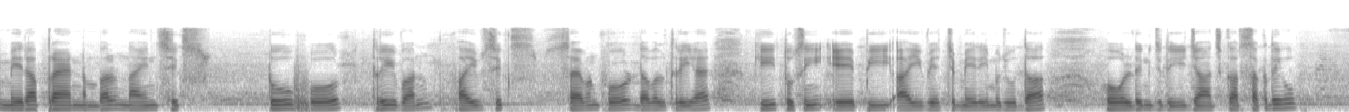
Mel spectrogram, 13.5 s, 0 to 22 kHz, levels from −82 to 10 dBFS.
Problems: background sounds at intervals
